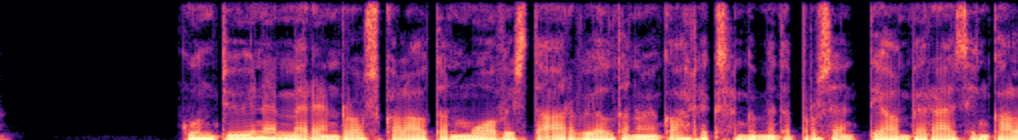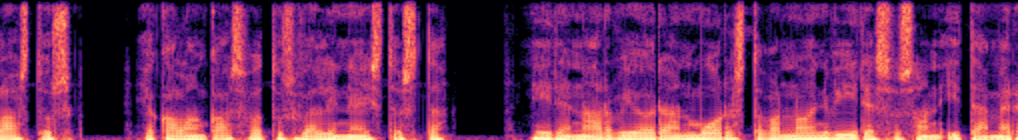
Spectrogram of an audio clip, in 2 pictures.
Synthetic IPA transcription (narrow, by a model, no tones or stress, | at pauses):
kunt̪yːne̞mːe̞ɾe̞nro̞skɑlɑwt̪ɑnmuo̞ʋist̪ɑ̰ʔɑ̰rʋio̞lt̪ɑno̞jŋkɑhde̞ksɑŋkymːent̪æpro̞se̞nt̪ːiɑo̞mpe̞ɾæjsiŋkɑlɑst̪us | jɑkɑlɑŋkɑsʋɑt̪usʋæline̞jst̪ø̞st̪ɑ | niːde̞nɑrʋio̞jdɑːnmuoɾo̞st̪ɑʋɑnːo̞jnʋiːde̞so̞sɑnʔḭt̪æme̞ɾ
